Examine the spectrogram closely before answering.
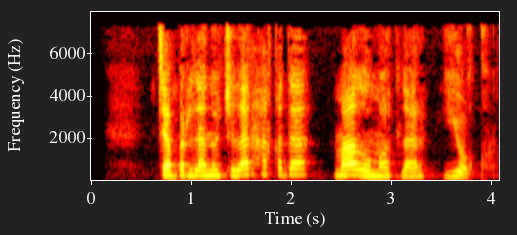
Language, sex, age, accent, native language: Uzbek, female, 19-29, Samarqand, Uzbek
